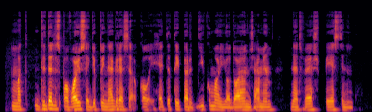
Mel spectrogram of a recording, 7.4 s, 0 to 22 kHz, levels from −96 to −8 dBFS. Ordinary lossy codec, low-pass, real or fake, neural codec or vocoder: MP3, 64 kbps; 14.4 kHz; real; none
